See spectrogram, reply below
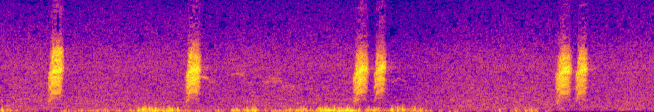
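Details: Baby bird waiting for its mother gives sharp, high chirps, single and then in quick doubles, roughly once a second, above soft low rustling.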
